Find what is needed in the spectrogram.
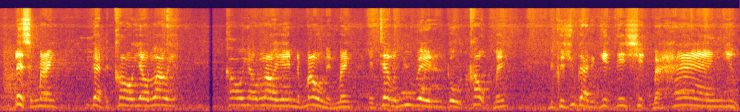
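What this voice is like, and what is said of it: Southern country accent. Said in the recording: “He was from down south. He talk country.”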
